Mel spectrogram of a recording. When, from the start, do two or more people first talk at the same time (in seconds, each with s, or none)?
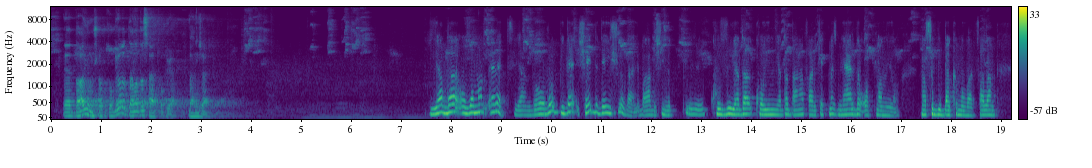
none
